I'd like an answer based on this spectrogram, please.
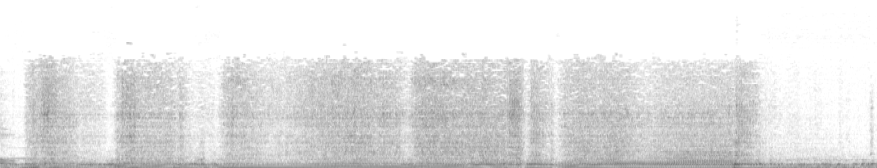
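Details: Buick Regal after repair, plate scraped clean for good ground: engine revs up and down cleanly several times, pitch rising and falling smoothly with throttle, no misfire or stumble; running properly.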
